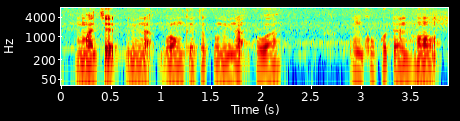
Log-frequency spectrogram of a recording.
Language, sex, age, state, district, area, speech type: Santali, male, 30-45, West Bengal, Birbhum, rural, spontaneous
